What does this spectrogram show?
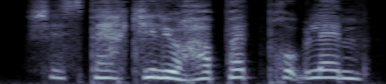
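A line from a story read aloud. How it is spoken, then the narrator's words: Sigh. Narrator (French): soupira Anna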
